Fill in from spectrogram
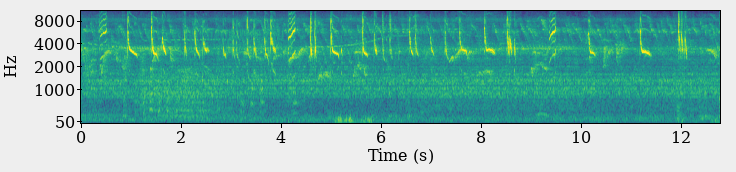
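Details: Black-capped white-eye singing a lively high chirping song, quick sharp whistled notes and short trills repeated steadily throughout, some notes dipping downward, with faint insect hum in the background.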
